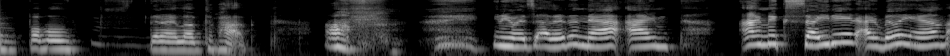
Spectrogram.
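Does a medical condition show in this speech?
Yes: cerebral palsy.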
